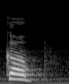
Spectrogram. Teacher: Por exemplo, a palavra campo, o C tem som de K, o AM tem som de A nasalizado, como se fosse um A encimado por um tio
